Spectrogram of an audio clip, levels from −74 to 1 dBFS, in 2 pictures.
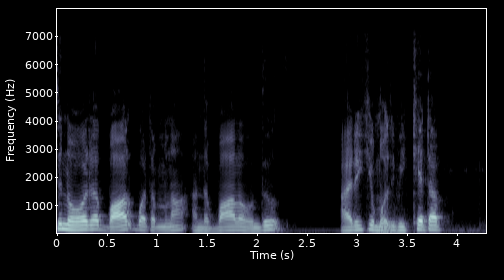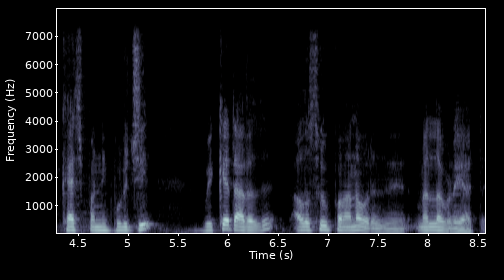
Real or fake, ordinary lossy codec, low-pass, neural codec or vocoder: fake; none; 7.2 kHz; codec, 16 kHz, 0.5 kbps, X-Codec, HuBERT features, trained on LibriSpeech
